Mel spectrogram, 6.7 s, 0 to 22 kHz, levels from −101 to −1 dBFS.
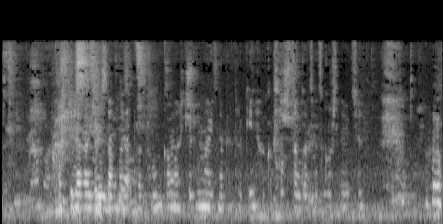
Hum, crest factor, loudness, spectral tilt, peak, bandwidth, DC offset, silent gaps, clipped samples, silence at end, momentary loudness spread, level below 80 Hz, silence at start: none; 22 dB; -26 LUFS; -4 dB/octave; -4 dBFS; 11.5 kHz; under 0.1%; none; under 0.1%; 0 s; 18 LU; -52 dBFS; 0.05 s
